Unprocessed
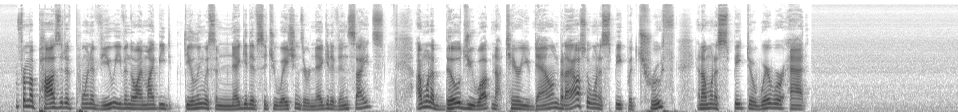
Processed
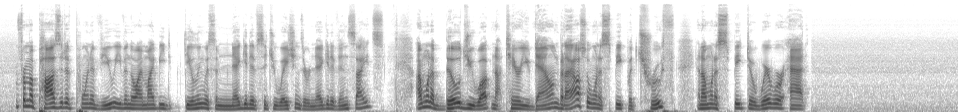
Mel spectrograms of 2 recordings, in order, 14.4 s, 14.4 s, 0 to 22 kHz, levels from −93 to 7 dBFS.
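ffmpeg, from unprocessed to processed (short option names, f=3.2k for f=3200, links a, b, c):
-af "asetnsamples=n=441:p=0,asendcmd='1.23 lowpass f 1400;5.5 lowpass f 2400;7.69 lowpass f 6000;8.58 lowpass f 2800',lowpass=f=2.9k:p=1"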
